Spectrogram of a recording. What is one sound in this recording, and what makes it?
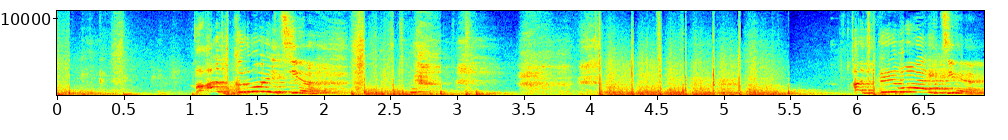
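A young woman shouts with urgency nearby.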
